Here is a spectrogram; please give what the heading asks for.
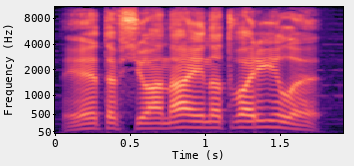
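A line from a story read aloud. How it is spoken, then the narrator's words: Crowd shouting. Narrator (Russian): кричали вокруг него хирдманы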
